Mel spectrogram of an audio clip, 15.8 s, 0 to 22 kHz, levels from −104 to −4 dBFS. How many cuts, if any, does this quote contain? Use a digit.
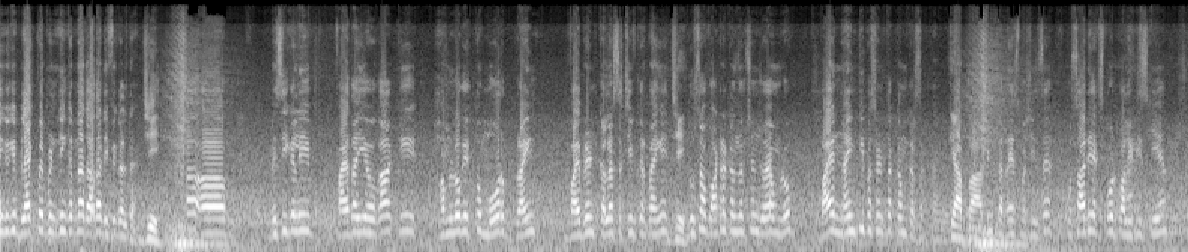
2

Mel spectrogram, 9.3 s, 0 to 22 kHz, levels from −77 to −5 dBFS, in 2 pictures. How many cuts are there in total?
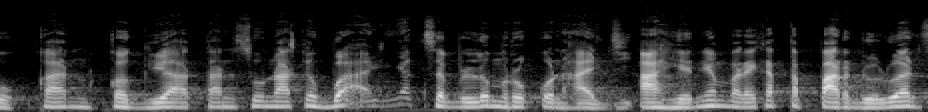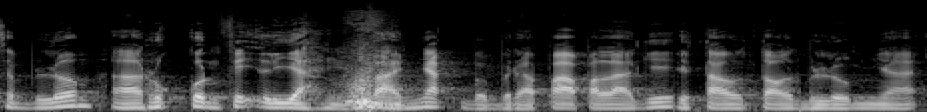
4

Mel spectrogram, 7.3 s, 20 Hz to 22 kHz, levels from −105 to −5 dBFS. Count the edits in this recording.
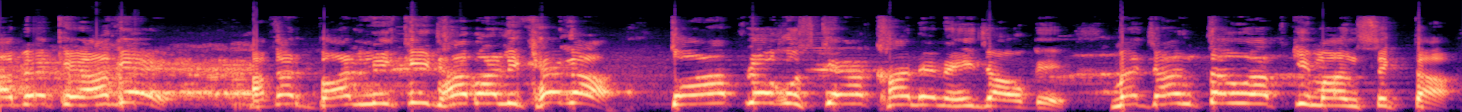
0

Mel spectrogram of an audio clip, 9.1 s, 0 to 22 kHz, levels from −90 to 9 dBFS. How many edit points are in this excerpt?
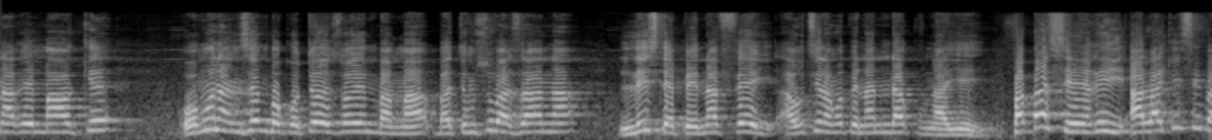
1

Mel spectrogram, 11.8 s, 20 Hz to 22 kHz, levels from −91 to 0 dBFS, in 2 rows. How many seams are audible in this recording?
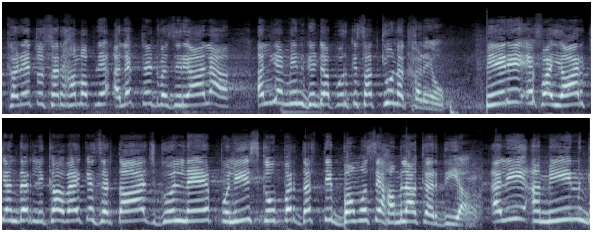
2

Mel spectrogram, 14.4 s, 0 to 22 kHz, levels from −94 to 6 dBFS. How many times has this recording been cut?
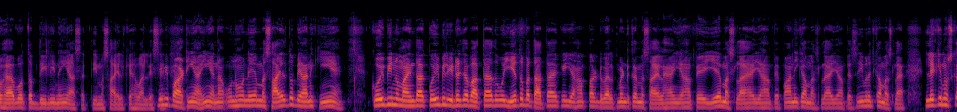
1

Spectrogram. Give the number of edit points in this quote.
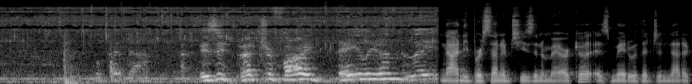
1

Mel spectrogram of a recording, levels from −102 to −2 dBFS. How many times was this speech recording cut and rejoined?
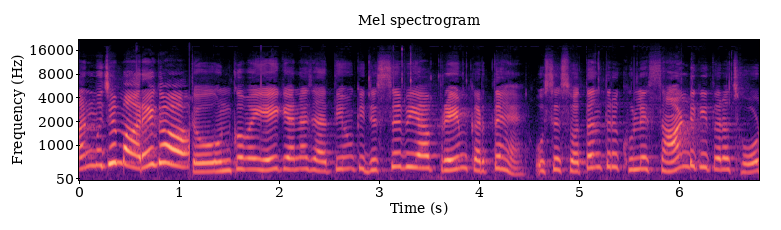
2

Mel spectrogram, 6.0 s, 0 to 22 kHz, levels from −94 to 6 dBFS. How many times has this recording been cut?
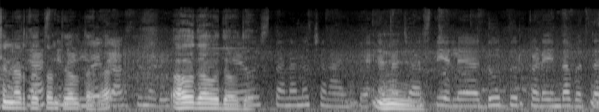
0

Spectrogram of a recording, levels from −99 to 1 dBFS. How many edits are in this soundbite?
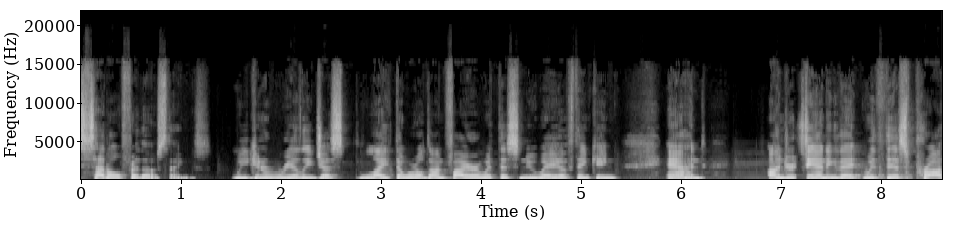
1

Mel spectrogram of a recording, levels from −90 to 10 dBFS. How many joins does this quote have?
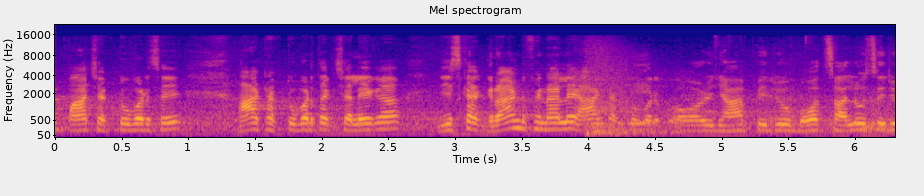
1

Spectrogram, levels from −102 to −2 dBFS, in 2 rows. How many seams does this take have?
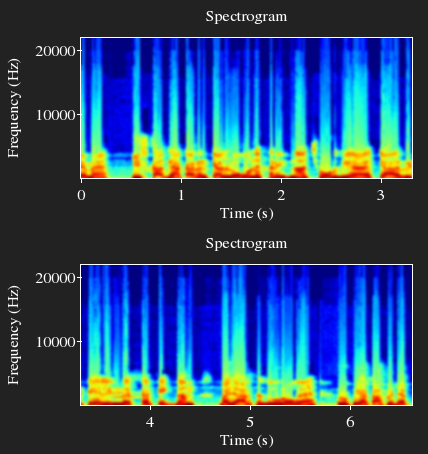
1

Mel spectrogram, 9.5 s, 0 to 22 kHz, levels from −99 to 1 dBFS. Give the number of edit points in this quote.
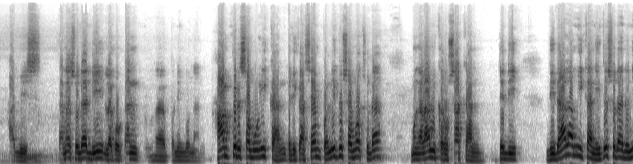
1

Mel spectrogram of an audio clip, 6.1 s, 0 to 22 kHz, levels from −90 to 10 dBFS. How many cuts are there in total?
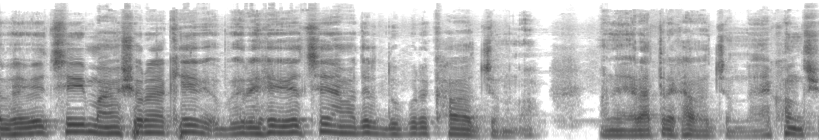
0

